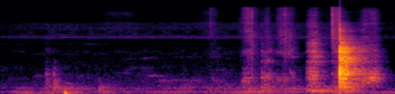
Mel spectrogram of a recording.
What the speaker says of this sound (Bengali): এগুলো আমি মাঝখান থেকে কেটে দিচ্ছি।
